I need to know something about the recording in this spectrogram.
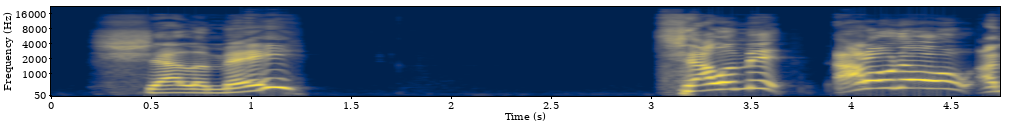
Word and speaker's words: Chalamet: keep the hhsb uh shalam that's how you say it you said it right all right they got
